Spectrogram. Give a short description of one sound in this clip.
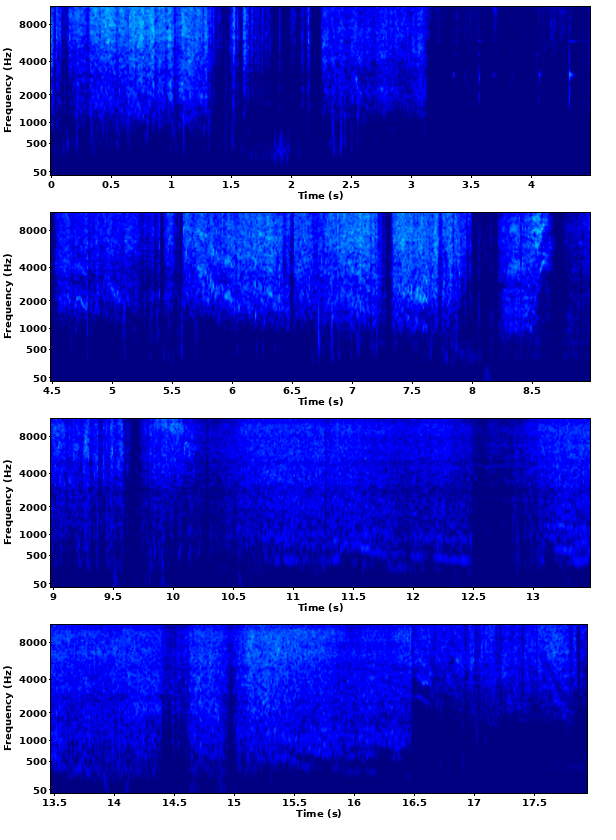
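Plastic wrap crinkles and squeaks as it is stretched off a roll.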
